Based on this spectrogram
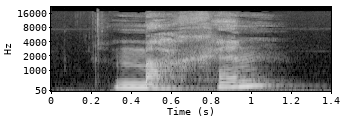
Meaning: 1. to make, to produce, to create (an object, arrangement, situation, etc.) 2. to make, prepare (food, drinks, etc.) 3. to do, perform, carry out (an action) (to execute; to put into operation)
- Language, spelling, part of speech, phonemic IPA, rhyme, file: German, machen, verb, /ˈmaxən/, -axən, De-at-machen.ogg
